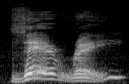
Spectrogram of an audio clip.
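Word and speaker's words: tsere: it's an e sound zere which is a longer e sound short a sound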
